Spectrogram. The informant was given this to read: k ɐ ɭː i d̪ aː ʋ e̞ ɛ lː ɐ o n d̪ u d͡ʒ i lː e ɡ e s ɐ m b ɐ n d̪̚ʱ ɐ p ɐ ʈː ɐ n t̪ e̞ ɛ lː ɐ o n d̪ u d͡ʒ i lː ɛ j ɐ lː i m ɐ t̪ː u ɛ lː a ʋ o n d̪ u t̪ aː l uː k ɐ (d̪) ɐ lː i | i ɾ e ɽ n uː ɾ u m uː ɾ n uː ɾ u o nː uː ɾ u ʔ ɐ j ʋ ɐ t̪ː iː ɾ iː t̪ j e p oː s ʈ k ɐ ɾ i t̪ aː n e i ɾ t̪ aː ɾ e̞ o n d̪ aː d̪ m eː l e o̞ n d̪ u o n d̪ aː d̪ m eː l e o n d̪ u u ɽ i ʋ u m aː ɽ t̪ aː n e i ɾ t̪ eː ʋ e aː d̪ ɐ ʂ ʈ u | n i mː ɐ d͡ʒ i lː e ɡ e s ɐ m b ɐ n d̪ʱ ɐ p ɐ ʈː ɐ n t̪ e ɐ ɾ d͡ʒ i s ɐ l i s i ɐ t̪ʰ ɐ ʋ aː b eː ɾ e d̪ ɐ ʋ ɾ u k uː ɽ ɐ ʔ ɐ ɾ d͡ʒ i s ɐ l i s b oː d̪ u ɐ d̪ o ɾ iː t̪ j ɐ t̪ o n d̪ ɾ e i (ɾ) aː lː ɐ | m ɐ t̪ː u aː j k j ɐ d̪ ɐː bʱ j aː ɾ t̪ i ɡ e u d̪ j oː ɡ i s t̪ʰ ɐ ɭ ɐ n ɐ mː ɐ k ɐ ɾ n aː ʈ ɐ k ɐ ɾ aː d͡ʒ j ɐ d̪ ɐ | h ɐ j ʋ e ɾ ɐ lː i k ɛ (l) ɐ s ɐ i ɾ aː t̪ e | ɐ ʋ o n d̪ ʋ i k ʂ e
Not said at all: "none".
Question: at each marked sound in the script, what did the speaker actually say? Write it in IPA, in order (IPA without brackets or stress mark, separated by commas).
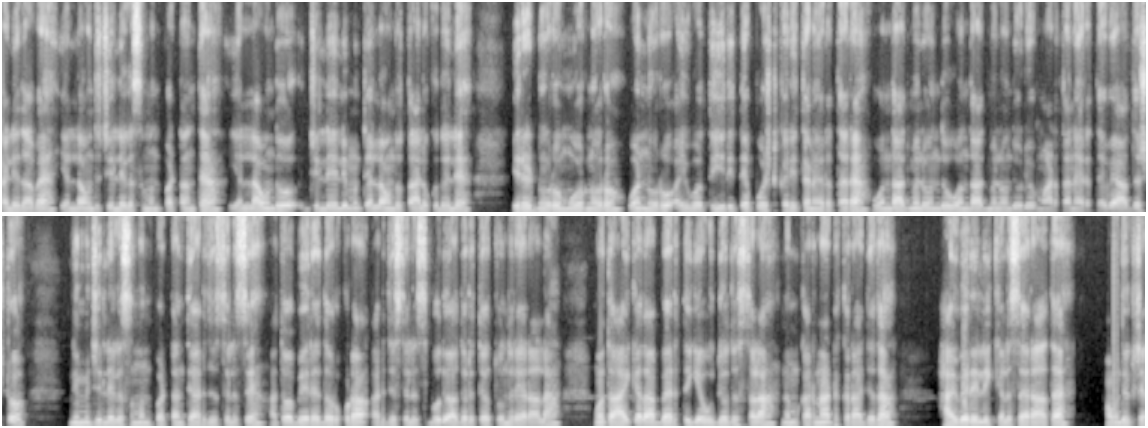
d̪, ɾ, l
